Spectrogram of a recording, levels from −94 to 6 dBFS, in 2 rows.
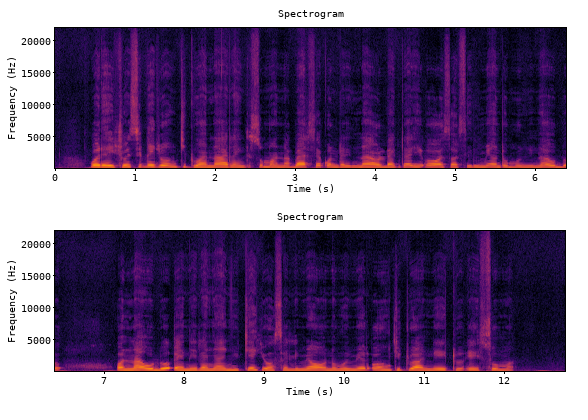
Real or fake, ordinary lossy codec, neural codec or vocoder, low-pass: fake; none; codec, 44.1 kHz, 3.4 kbps, Pupu-Codec; none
